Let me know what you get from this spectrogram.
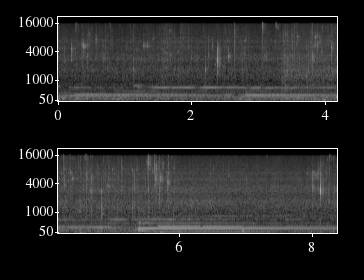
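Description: Thin pumpkin slices frying in olive oil in a pan: a steady sizzle with scattered crackles and pops.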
